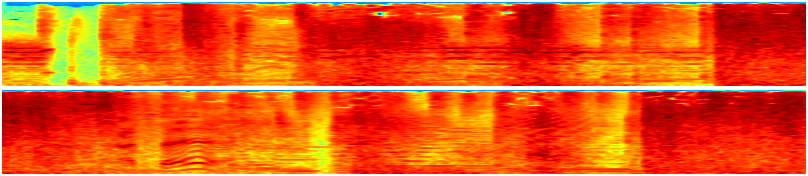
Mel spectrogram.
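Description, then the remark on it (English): Loud smashing and crashing of a pile of junk, with repeated heavy metallic impacts and clattering debris filling the whole stretch, while a voice briefly speaks over the din. “We should be smashing some bad guys, not a pile of junk.”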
